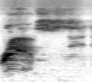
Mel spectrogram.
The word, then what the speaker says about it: Ramb: Ram. B. Yeah, but you spell it like lamb.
